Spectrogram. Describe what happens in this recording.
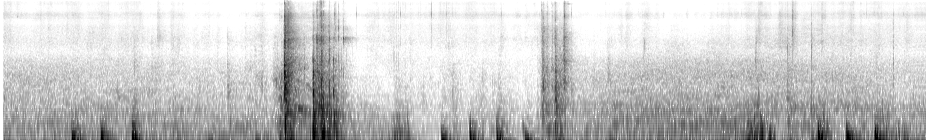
I walked across the living room to the windows, then closed one and opened the other one. Then I walked back.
